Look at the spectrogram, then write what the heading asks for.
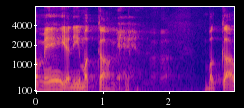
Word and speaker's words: بکہ: یعنی مکہ میں ہے بکہ مکہ مکے کا دوسرا نام مکے کا دوسرا تلفظ بکہ ہے صلوات پڑھنے ذرا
